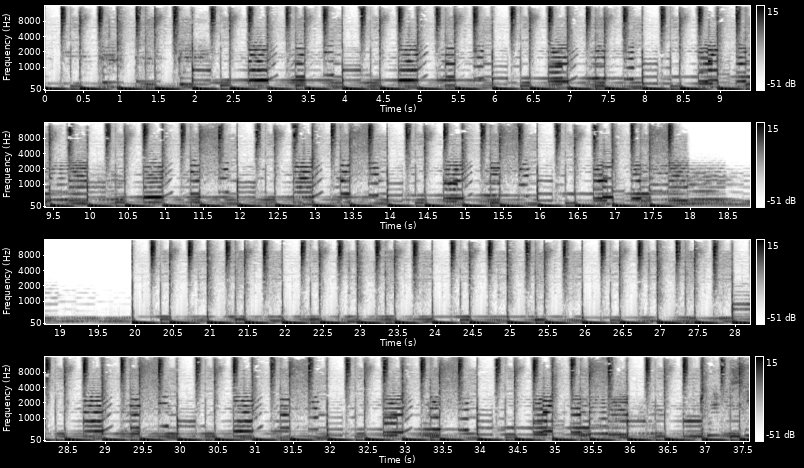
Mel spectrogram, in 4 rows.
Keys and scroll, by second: 17.3 ctrl+z, 25.8 ctrl+z.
